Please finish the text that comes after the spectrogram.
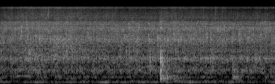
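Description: Potatoes sizzle in a hot pan as they are stirred toward a light brown fry, a steady hiss broken by brief scraping stirs and no voices.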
